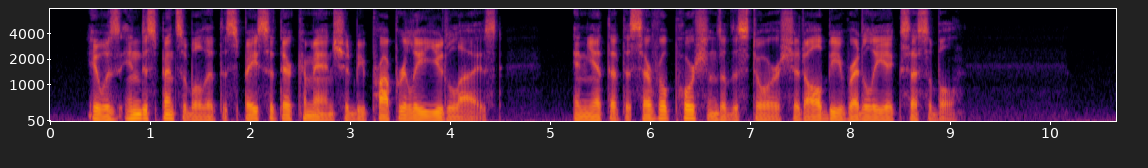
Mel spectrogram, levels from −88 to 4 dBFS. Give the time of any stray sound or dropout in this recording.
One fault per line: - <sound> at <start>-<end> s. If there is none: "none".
none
